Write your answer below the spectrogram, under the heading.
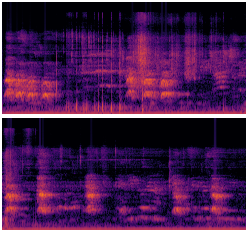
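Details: A neighbour's cat gives a run of roughly ten short, clear meows at irregular intervals, some rising and falling, mixed with a few faint clicks and taps.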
